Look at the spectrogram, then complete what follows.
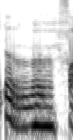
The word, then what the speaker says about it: cough: आर ओ यू का रा हो जाएगा, जीएच का फा हो जाएगा।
